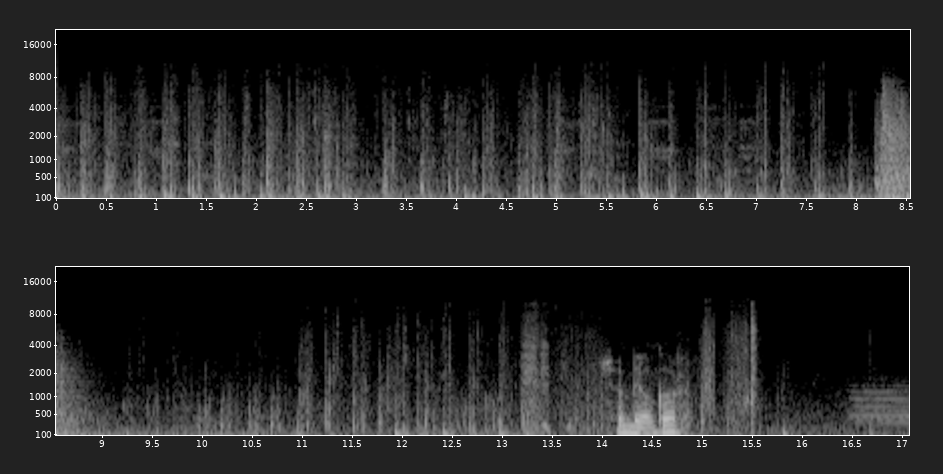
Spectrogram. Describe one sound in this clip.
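Quick footsteps run over a hard floor.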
